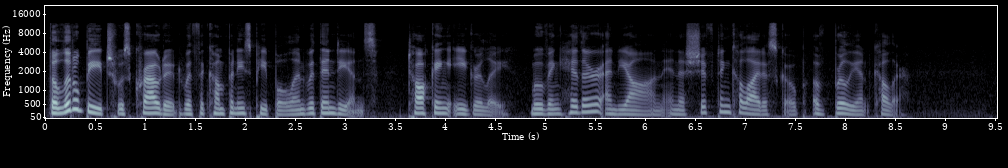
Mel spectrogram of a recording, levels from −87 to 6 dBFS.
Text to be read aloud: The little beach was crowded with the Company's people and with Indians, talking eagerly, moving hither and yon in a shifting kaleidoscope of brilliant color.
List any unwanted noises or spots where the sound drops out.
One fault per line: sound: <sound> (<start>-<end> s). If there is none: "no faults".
no faults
